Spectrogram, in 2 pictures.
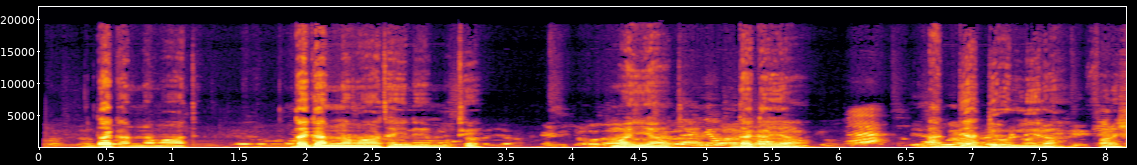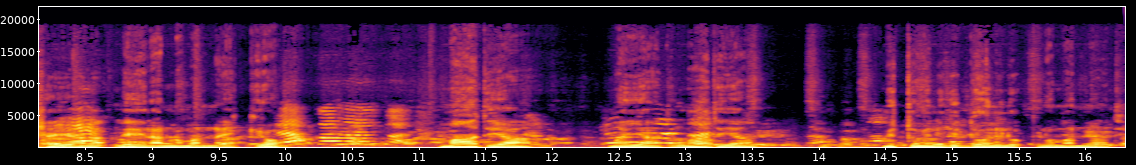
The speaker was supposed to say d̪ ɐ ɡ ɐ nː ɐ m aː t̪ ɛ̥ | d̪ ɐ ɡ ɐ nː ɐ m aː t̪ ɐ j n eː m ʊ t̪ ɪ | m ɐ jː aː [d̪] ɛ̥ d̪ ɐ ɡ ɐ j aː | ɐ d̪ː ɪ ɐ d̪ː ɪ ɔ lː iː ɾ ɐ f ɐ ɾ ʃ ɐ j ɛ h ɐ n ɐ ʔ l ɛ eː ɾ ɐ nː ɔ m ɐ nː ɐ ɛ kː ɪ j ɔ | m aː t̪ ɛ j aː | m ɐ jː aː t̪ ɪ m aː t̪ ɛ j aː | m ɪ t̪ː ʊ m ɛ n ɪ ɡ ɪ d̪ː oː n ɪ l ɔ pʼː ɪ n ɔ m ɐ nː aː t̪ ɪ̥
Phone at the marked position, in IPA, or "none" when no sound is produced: t̪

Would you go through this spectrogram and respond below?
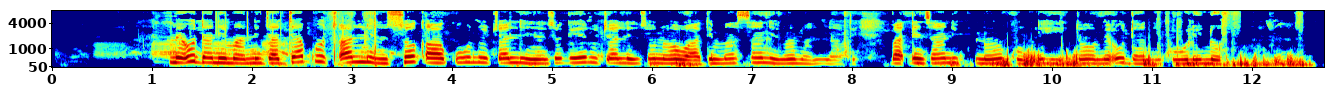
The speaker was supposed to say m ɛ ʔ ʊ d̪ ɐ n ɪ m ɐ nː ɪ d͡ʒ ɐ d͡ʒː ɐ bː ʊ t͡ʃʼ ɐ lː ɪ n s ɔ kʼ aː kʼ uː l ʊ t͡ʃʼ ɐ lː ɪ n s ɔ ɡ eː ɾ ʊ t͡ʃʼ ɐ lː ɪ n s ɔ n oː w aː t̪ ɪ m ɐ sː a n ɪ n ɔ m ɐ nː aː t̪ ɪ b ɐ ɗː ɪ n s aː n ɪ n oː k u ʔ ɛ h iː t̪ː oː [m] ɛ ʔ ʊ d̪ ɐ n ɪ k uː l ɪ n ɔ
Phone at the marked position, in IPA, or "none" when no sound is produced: m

